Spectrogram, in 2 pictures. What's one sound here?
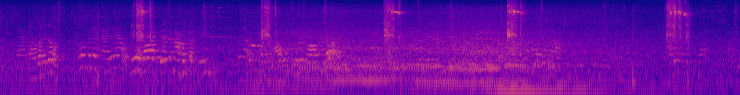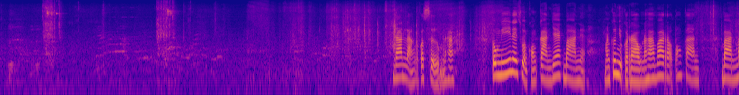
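Paper rustles and slides as sheets are moved by hand.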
